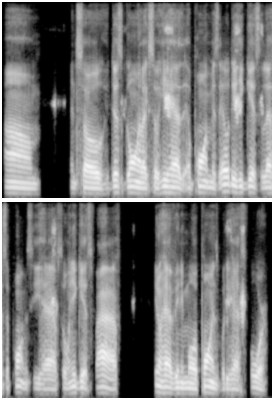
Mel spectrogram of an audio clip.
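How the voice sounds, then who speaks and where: Speaking fairly quickly in a deep, steady voice, a man from the United States recounts something personal as a guest on a podcast. He's casual and sincere, sprinkling in "man" and "you know what I'm saying," with slight noise behind him.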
